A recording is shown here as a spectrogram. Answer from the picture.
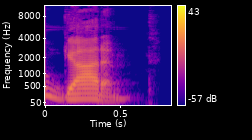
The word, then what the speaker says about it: got to: Mais uma vez, got to, que soa como gotta.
